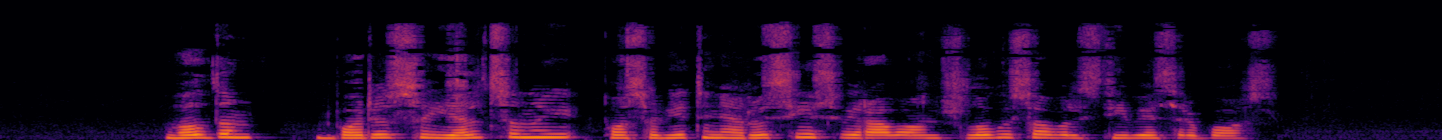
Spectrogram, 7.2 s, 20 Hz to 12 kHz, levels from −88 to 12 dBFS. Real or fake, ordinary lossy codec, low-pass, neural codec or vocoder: real; AAC, 32 kbps; 9.9 kHz; none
